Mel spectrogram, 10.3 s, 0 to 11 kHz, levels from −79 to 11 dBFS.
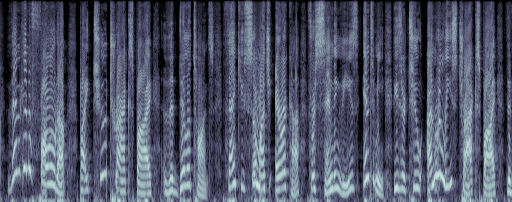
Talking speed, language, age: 170 wpm, English, 30-49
